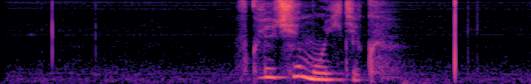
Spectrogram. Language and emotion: Russian, neutral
